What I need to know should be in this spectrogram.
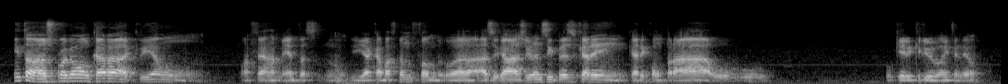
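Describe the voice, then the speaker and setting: A man with a fairly low voice speaks at a moderate pace, with ordinary pitch variation. He leaves long, frequent pauses, and the room echo is audible. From Recife, Brazil. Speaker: webcomic artist, former IT support worker. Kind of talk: casual interview chat.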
